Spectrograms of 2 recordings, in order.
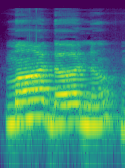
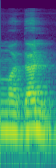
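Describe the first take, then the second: First: Slow dictation, each sound held apart; syllable by syllable. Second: Said in the usual way. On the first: Shown as a demonstration. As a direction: stretch out म, द, न one by one. Spelling a word out for dictation.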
